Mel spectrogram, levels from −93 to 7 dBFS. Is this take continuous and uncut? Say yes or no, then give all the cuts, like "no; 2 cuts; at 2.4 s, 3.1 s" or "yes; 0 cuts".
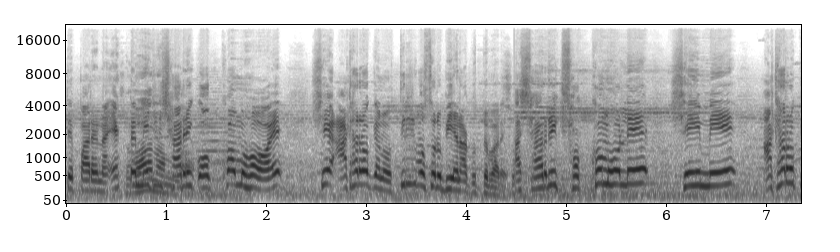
yes; 0 cuts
